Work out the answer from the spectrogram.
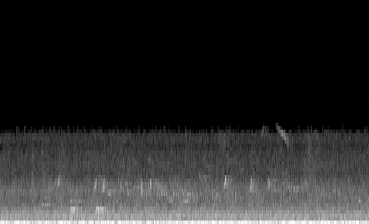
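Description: Outdoor background: a steady low rumble with a few short, faint bird chirps scattered through it.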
